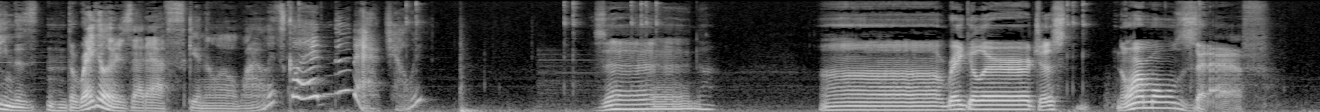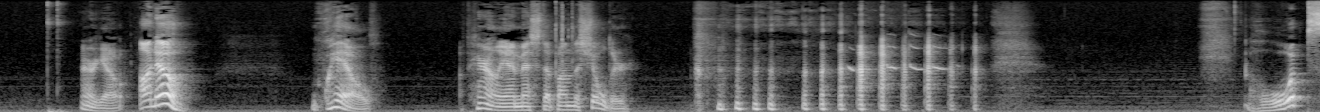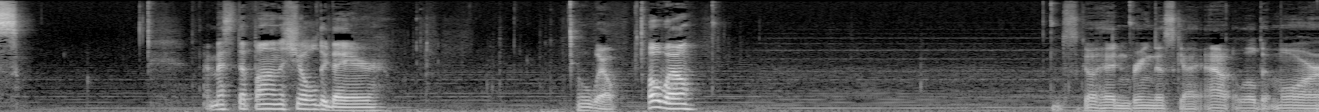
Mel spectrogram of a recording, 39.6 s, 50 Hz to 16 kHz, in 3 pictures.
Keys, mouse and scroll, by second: 33.5-37.0 drag, 37.7-39.5 drag.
